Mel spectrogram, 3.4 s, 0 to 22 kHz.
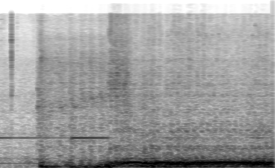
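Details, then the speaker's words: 1994 Chevrolet Cavalier 5-speed with a built GM 3400 V6, ported 3500 heads, Wottech strip cam and Trailblazer injectors, first start: starter spins, then a deep lumpy big-cam idle; sounds healthy, though the oil pressure gauge reads nothing. "Oh man. Gotta see why our oil pressure gauge ain't working. This thing sounds like a beast."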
